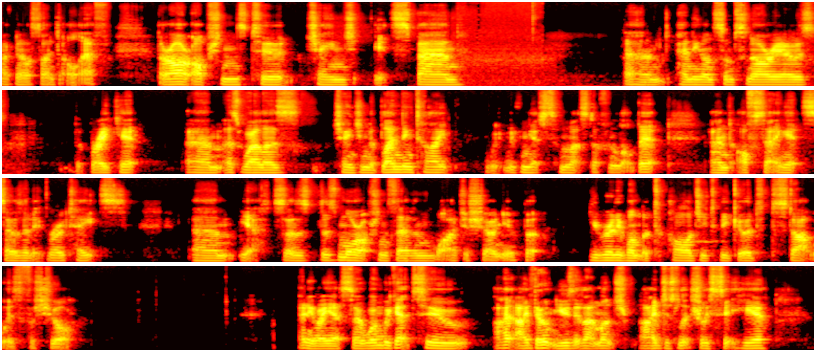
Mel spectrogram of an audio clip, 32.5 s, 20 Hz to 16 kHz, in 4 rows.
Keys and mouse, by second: 1.2-11.5 drag, 6.3 ctrl+z, 9.6 alt+f, 11.5 shift+middle click, 12.1 shift+click, 12.2-15.4 shift+middle drag, 15.4-32.4 drag, 17.8 ctrl+z, 28.7 middle click, 28.7 right click.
